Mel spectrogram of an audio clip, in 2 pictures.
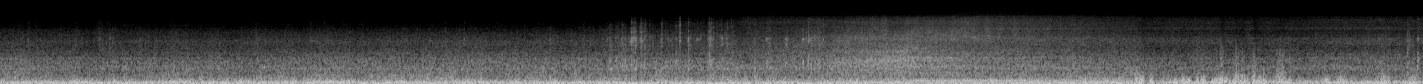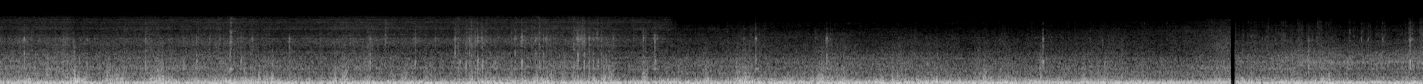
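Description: Wind buffeting the microphone of a camera on a moving bicycle: a loud, steady low rumble, with a few brief rattles partway through.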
